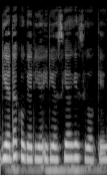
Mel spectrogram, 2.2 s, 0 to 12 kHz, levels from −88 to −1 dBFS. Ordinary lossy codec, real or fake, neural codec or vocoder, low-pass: MP3, 48 kbps; real; none; 10.8 kHz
